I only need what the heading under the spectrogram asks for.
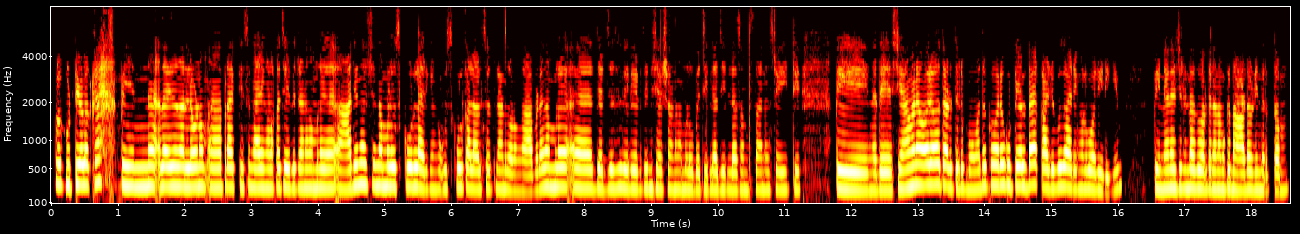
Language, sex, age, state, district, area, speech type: Malayalam, female, 45-60, Kerala, Kozhikode, urban, spontaneous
